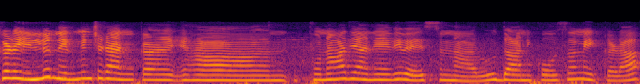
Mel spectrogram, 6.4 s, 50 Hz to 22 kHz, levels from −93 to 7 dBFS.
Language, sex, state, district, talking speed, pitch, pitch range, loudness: Telugu, female, Andhra Pradesh, Anantapur, 105 wpm, 255 Hz, 235-285 Hz, -17 LUFS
